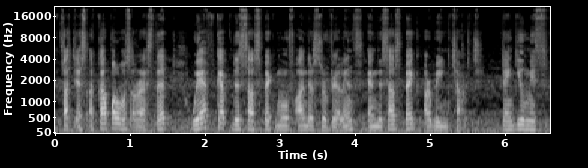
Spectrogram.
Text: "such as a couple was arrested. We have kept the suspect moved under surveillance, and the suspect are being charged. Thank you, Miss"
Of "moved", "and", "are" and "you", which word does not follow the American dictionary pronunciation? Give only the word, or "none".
moved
